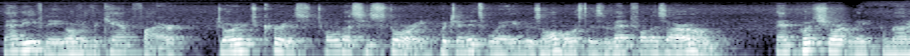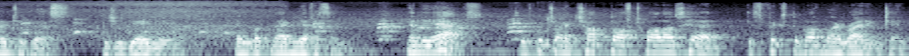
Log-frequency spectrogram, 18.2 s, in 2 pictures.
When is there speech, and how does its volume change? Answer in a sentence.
You can hear the speech from 0.0 to 18.1 s, at a steady volume.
